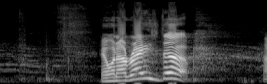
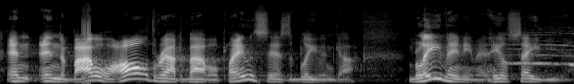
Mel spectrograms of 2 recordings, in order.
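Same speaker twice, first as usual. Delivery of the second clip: normal talking voice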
